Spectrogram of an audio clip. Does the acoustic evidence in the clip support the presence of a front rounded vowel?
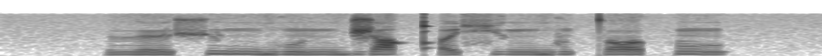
yes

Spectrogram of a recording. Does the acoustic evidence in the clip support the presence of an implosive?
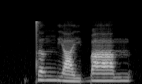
yes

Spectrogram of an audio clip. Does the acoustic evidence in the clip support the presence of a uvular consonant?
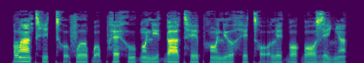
no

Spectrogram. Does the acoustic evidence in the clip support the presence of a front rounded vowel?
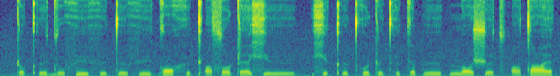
yes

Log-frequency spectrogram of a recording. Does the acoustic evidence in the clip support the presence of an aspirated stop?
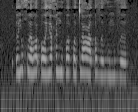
no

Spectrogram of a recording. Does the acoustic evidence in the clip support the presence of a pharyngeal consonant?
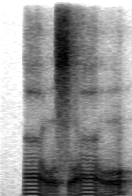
yes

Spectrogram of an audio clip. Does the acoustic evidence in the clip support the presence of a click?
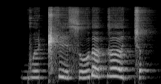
yes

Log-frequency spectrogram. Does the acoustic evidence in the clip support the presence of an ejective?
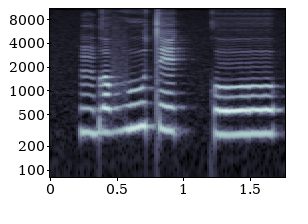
no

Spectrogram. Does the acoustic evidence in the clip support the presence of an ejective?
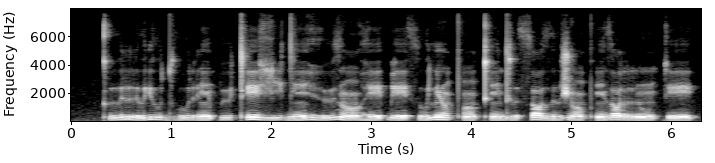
yes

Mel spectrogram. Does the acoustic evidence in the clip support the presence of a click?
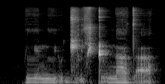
no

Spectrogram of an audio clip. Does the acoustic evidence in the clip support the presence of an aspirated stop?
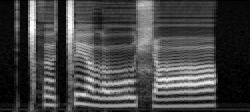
yes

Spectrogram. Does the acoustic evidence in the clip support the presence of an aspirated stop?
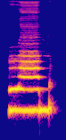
no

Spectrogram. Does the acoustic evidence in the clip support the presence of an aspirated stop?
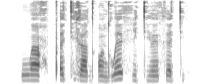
no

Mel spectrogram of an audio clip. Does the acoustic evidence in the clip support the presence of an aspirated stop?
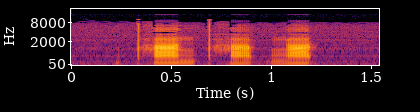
yes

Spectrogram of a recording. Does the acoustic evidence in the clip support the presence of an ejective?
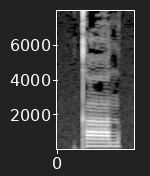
no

